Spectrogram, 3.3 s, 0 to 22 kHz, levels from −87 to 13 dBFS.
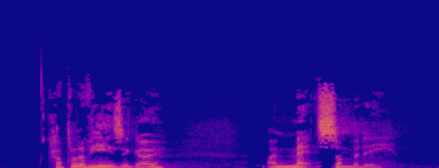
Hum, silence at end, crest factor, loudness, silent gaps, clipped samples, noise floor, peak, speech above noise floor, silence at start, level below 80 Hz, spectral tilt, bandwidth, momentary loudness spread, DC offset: none; 0.4 s; 22 dB; -29 LUFS; none; under 0.1%; -66 dBFS; -10 dBFS; 36 dB; 0.35 s; -70 dBFS; -3 dB/octave; 13 kHz; 18 LU; under 0.1%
